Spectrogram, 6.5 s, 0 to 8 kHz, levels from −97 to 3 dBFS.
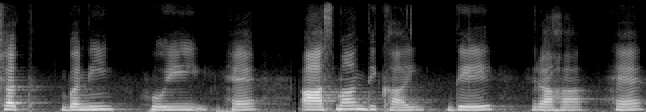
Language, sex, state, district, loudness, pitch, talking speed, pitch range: Hindi, female, Punjab, Fazilka, -19 LUFS, 205 Hz, 85 wpm, 200-220 Hz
